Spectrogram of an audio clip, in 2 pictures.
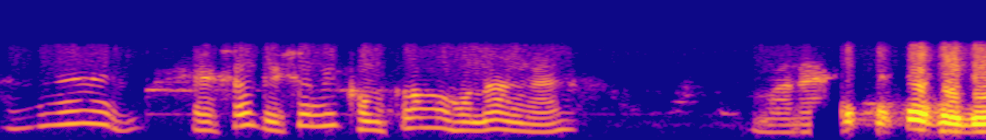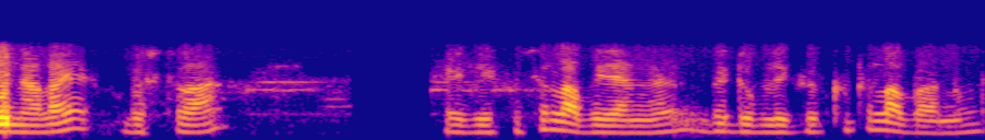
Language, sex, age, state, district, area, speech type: Bodo, male, 60+, Assam, Chirang, rural, conversation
